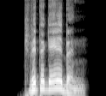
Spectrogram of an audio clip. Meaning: inflection of quittegelb: 1. strong genitive masculine/neuter singular 2. weak/mixed genitive/dative all-gender singular 3. strong/weak/mixed accusative masculine singular 4. strong dative plural
- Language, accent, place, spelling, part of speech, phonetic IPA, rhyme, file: German, Germany, Berlin, quittegelben, adjective, [ˌkvɪtəˈɡɛlbn̩], -ɛlbn̩, De-quittegelben.ogg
